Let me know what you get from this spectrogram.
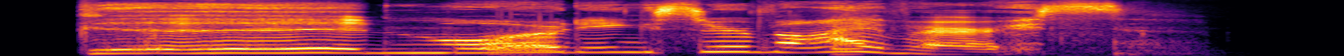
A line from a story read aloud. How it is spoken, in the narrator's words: a two-pack-a-day voice growl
